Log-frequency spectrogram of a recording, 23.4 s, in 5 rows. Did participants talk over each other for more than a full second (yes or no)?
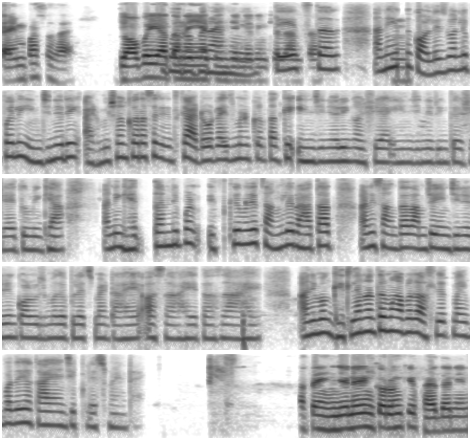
yes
